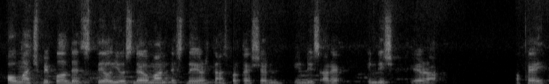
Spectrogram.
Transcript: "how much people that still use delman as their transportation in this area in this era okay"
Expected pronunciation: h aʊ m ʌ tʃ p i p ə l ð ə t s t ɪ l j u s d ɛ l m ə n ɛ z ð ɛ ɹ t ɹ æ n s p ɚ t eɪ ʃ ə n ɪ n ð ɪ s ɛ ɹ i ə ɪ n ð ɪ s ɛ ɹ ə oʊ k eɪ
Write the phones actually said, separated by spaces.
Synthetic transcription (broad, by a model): h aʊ m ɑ tʃ p i p ə l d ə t s t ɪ l j u s d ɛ m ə n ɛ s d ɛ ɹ t ɹ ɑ n s p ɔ t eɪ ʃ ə n ɪ n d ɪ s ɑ ɹ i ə ɪ n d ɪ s ɛ ɹ ə oʊ k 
